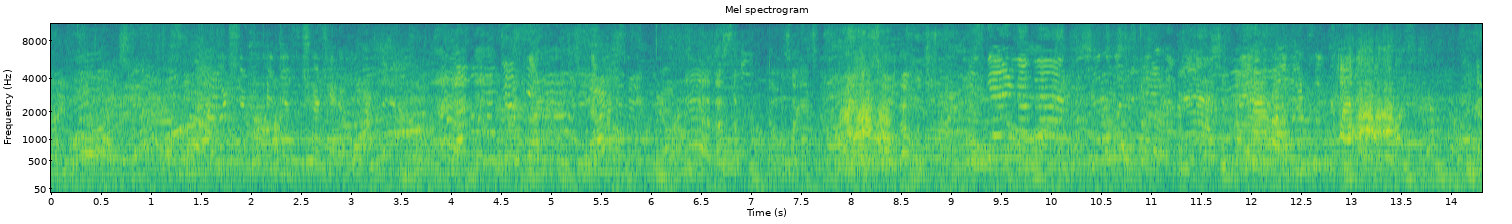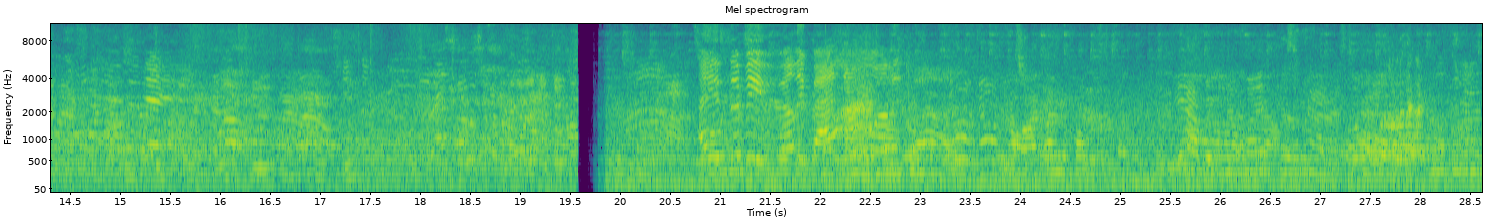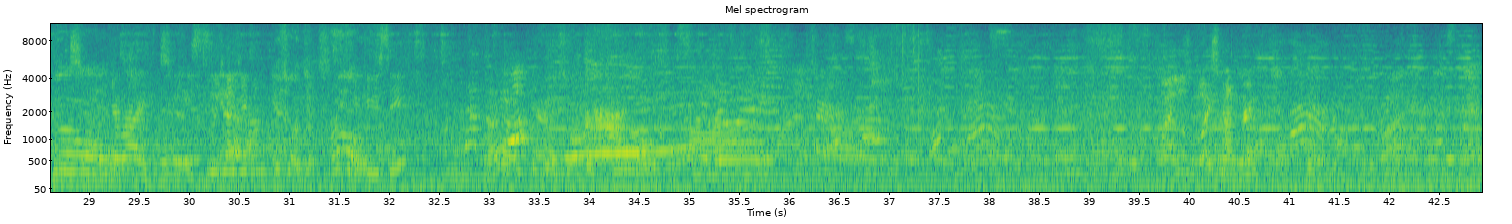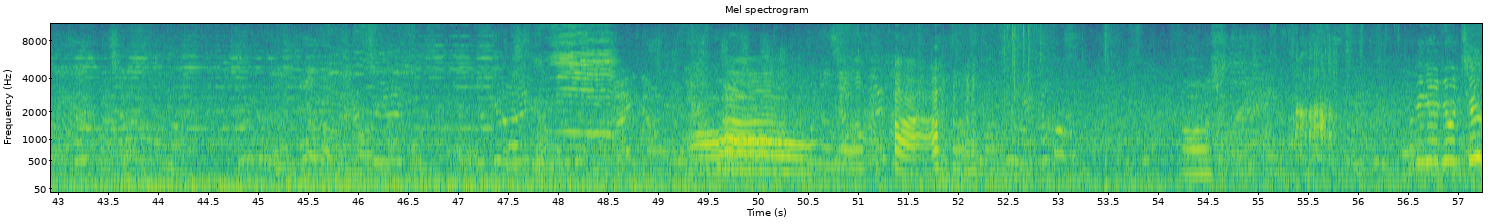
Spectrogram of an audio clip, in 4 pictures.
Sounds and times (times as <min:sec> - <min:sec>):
Music: 0:00.0 - 0:49.8
Speech: 0:00.0 - 0:57.2.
